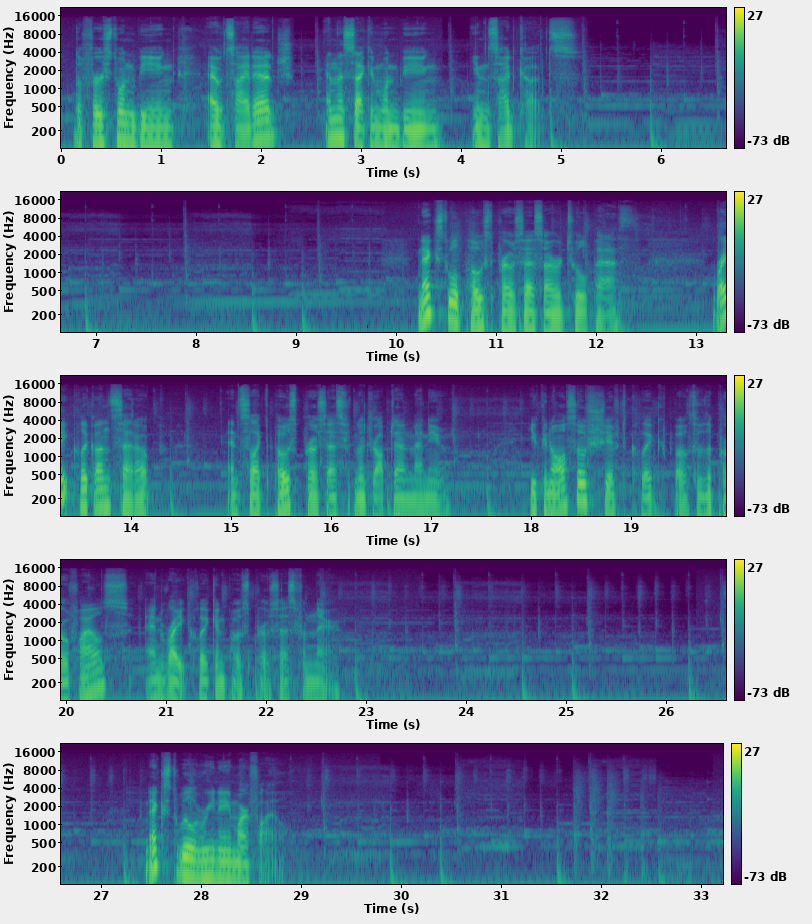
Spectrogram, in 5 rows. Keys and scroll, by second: 0.4 Return, 7.4-8.2 typing, 9.2 c, 9.2 u, 9.3 t, 9.4 s.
